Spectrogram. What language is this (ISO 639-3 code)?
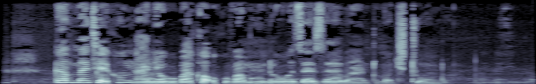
lug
